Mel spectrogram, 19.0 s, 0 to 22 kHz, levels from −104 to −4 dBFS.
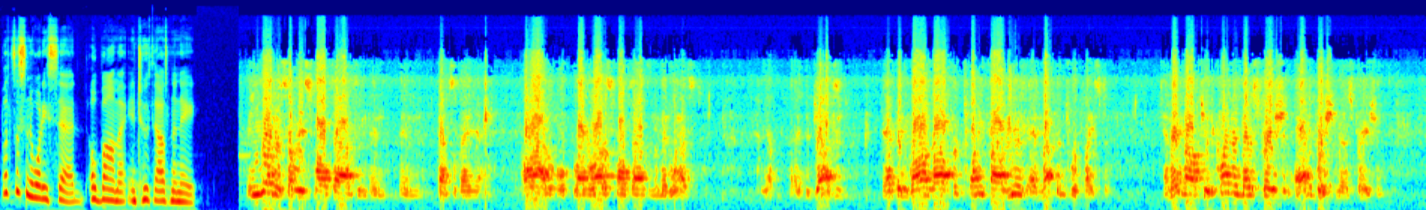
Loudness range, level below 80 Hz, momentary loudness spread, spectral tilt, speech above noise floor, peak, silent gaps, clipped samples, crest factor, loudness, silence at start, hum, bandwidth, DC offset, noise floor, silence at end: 4 LU; -52 dBFS; 18 LU; -3.5 dB/octave; 56 dB; -6 dBFS; none; under 0.1%; 14 dB; -19 LUFS; 0.05 s; none; 16 kHz; under 0.1%; -75 dBFS; 0.25 s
